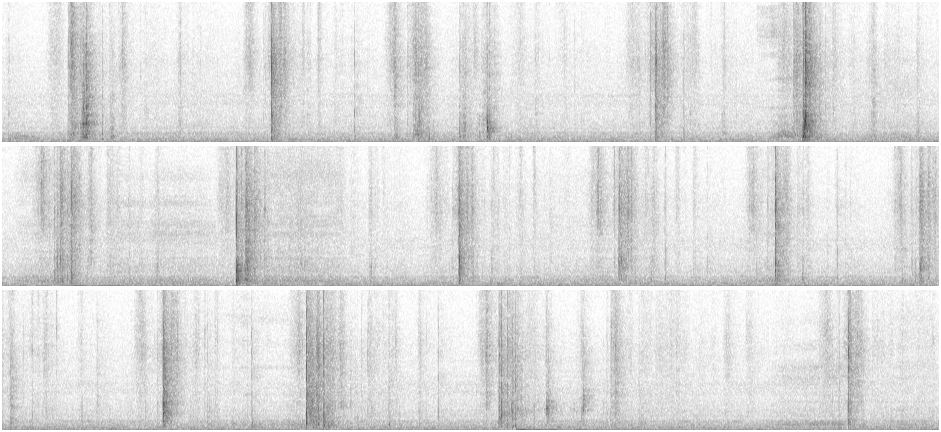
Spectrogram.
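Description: A small deck of affirmation cards being shuffled by hand: sharp card snaps every second or two, at irregular spacing, over a steady low hum.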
